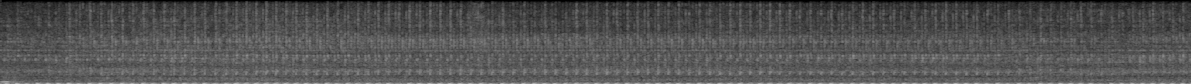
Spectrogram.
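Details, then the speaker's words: Honda Mega Pro single-cylinder engine idling very noisily: loud busy clatter from the cylinder head top end; suspected camshaft and rocker arms (typical GL-series fault), checked on teardown. "oke teman-teman kali ini ada Megapro ya ini Megapro di bagian mesin ini sangat berisik sekali mesinnya"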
